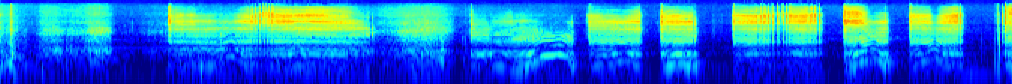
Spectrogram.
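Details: Van pedals give repeated creaky, rubbing squeaks that rise and fall in pitch with each press when inching forward in traffic. The cause appears to be a dried-up master cylinder piston, and possibly the pedal swivel joint, fixed by spraying lubricant.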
